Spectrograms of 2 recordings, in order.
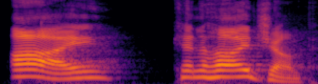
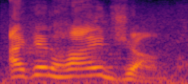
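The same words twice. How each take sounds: First: Slow, drawn-out, checking it; slow disbelief. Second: Higher, louder sudden realization; surprised discovery. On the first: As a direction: say it slowly, not believing it. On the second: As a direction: blurt it out in surprise. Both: Real, not acted. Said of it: "Wait a fucking second".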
